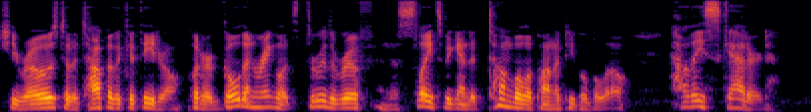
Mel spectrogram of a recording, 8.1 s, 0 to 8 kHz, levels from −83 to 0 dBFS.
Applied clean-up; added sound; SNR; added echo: none; none; none; none.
